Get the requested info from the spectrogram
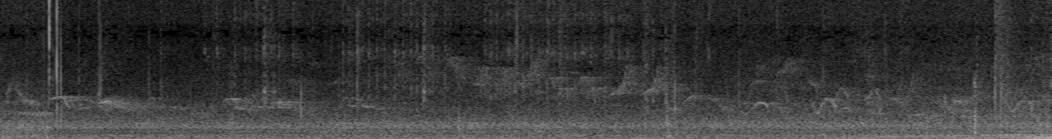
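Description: Small birds chirping in the trees over the steady rushing noise of a bicycle ride along a tarmac path.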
